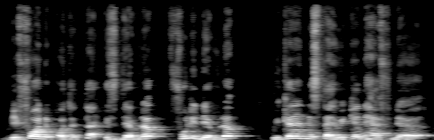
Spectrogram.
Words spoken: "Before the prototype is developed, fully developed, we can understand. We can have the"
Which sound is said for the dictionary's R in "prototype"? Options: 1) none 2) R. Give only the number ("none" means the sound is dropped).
1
